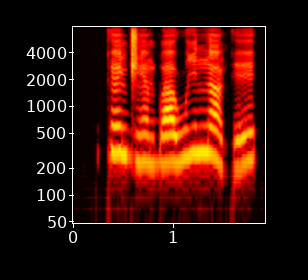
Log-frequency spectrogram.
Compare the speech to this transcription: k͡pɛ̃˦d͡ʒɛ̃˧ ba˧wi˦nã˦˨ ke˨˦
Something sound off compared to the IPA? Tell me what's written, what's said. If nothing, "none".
k͡p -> k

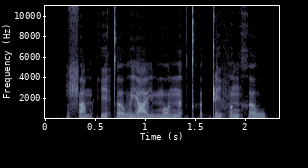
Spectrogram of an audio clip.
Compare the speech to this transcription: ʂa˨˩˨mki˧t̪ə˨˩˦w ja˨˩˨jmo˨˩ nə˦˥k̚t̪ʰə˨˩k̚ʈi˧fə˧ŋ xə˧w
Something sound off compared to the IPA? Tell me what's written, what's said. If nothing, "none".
none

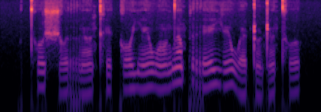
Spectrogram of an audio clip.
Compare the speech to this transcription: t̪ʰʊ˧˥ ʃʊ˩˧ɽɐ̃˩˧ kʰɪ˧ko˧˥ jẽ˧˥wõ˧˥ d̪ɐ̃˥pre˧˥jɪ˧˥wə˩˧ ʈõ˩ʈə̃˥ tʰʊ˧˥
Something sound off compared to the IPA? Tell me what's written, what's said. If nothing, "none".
ɽ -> r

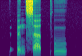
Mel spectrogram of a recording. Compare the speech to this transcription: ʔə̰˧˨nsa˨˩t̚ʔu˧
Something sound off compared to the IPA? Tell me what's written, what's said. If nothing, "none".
none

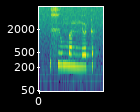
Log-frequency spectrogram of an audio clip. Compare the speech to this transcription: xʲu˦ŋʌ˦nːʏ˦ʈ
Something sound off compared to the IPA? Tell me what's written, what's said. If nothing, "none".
ʌ˦ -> ə˦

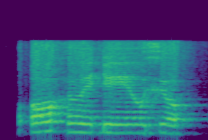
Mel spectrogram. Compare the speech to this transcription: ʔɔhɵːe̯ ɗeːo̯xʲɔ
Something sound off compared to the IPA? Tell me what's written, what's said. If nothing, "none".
none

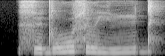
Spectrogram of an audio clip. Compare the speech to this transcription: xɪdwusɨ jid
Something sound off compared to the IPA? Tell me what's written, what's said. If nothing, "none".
none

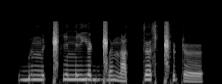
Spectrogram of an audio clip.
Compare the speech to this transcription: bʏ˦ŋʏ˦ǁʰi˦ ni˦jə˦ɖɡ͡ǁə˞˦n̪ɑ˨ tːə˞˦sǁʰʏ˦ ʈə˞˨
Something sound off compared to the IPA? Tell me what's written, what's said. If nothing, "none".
none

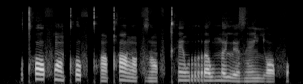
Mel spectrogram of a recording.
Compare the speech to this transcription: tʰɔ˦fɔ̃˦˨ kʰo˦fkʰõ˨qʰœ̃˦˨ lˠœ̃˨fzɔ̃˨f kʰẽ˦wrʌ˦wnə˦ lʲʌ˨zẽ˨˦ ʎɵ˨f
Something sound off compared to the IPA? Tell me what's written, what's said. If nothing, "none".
ɵ˨ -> ɔ˨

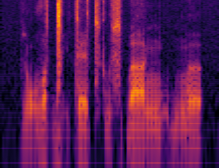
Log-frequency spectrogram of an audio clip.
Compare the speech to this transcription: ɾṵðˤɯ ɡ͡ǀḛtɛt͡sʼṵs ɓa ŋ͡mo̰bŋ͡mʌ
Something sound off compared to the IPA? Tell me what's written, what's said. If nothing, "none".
none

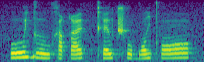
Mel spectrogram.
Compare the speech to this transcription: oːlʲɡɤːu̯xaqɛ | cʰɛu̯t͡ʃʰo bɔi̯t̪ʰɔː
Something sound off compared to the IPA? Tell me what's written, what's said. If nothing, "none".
cʰ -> kʰ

